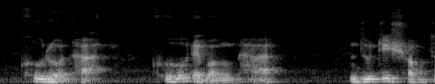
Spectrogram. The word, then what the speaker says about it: ক্ষুরধার: ক্ষুরধার, আমরা এটা ভুল করে ক্ষুরধার উচ্চারণ করি, এটা হবে ক্ষুরধার।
